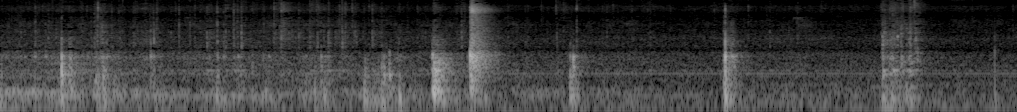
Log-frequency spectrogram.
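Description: Garlic skins crackle and rustle as fingers peel them.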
